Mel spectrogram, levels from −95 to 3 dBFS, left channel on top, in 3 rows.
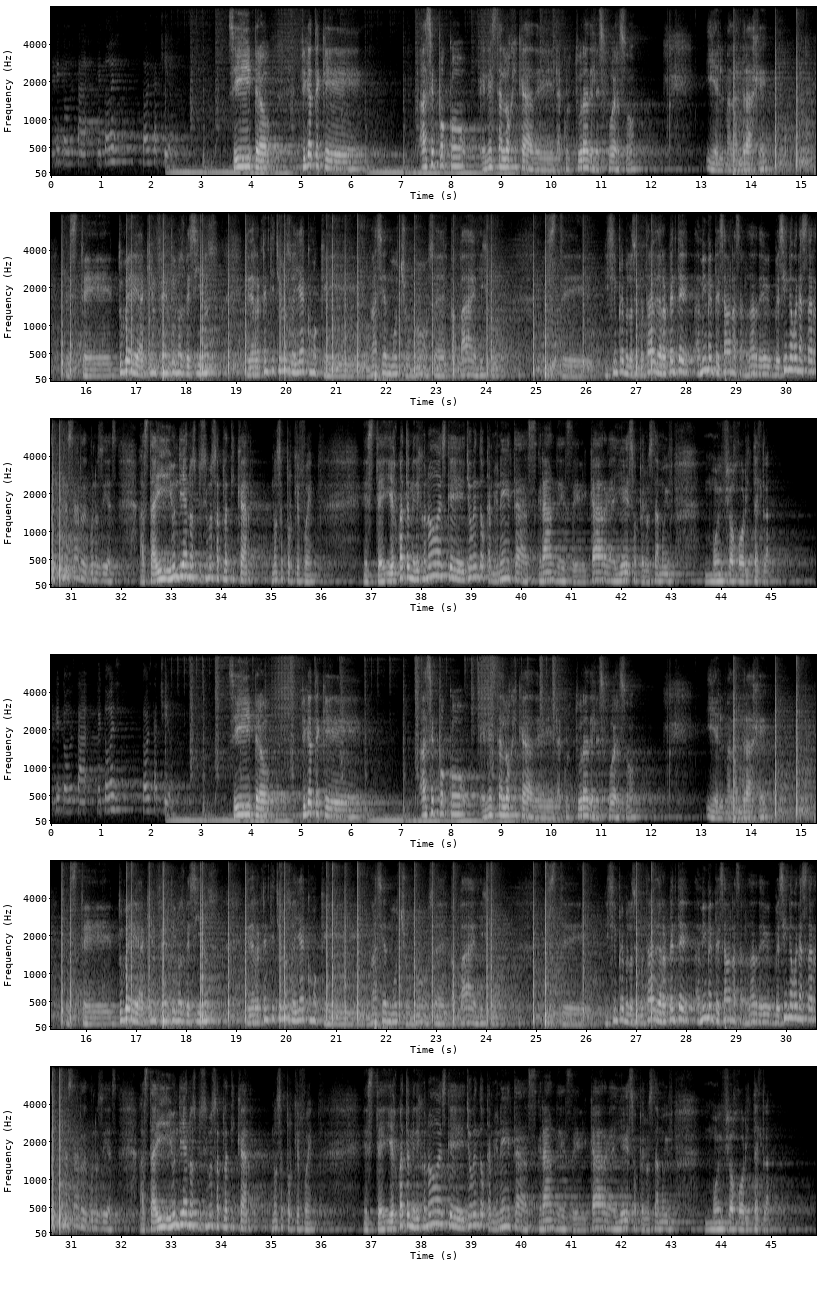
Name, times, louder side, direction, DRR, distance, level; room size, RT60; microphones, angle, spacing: voice 1, 0.0-1.4 1.8-2.5, right 2 dB, 50° right, 2 dB, 1.2 m, -48 dB
sound 1, 2.3-5.0 5.3-10.3, equal, 85° right, 2.2 m, -45 dB
voice 2, 3.6-6.3 7.3-11.8 12.4-12.7 13.1-14.4 15.6-24.3 24.6-26.1 26.4-34.6 35.0-44.9, left 1 dB, 15° left, 12 dB, 0.7 m, -35 dB
sound 2, 13.5-26.7 27.0-27.9 28.4-29.4 30.6-31.0, right 1 dB, 15° right, 1.0 m, -37 dB
29.0 x 17.5 x 9.6 m, 2.9 s
head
